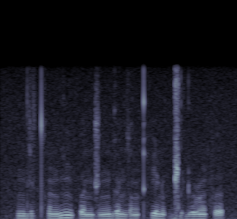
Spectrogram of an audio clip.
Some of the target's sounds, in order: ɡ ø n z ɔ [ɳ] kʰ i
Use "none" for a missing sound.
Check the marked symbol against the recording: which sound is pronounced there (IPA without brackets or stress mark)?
ŋ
